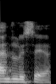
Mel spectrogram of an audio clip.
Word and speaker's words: Andalusia: You own recording studio facilities in the UK, Shropshire, how beautiful, and Spain, Andalusia. Am I pronouncing it correctly? Yeah, Andalusia, yeah.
